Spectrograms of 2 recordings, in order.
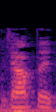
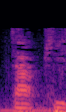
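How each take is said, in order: First: The second syllable is pronounced bei. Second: The second syllable is pronounced pi. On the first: "我把它改过来读加倍吧" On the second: "是读扎批的"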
